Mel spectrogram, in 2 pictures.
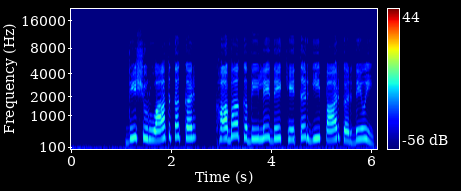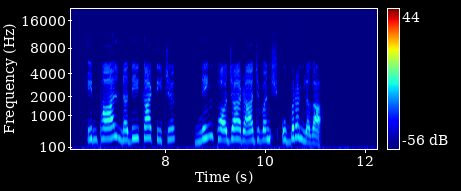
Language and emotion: Dogri, neutral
